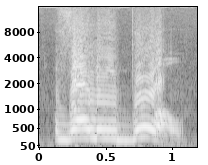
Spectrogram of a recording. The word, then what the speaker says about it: volleyball: Just when you say the names of all the ball games, remember the accent is on the ball syllable. Basketball, volleyball, football, baseball.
